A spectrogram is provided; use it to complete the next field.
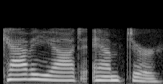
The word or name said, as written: caveat emptor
